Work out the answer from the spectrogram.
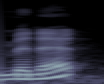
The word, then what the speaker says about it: Minnette: And then Dylan Minette? Monet. How's it spelled? Minnette. Minette. Minette. Yeah. Yeah, it's Minette.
